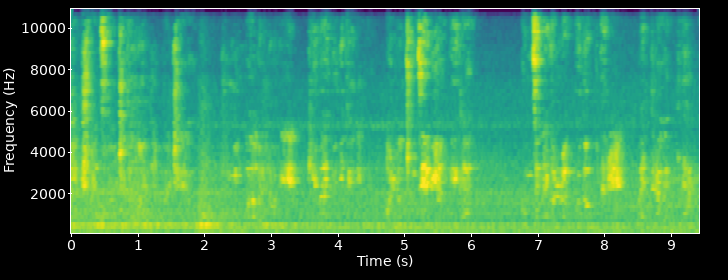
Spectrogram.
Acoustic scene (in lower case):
subway train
